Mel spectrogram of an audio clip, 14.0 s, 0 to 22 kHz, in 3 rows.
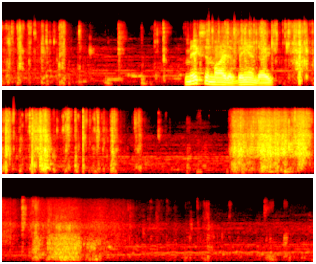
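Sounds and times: foil wrapper crinkling and tearing: 0.0 - 1.2, 2.3 - 6.8, 8.1 - 9.5.

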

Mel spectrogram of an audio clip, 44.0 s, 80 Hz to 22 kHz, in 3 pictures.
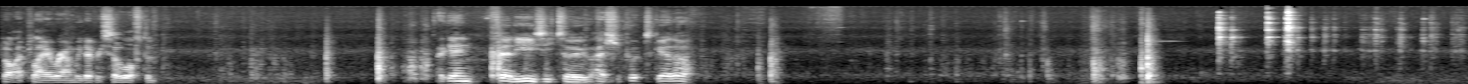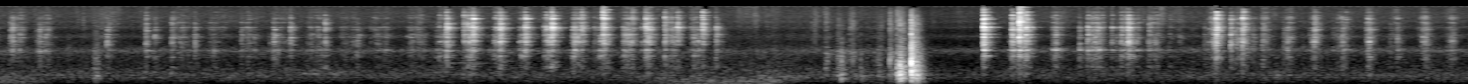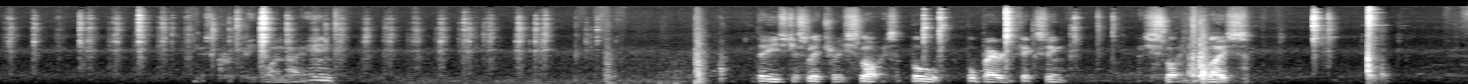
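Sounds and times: metal parts clicking and clinking: 11.6 - 22.0, 24.5 - 35.6, 38.5 - 41.8, 42.5 - 43.4.

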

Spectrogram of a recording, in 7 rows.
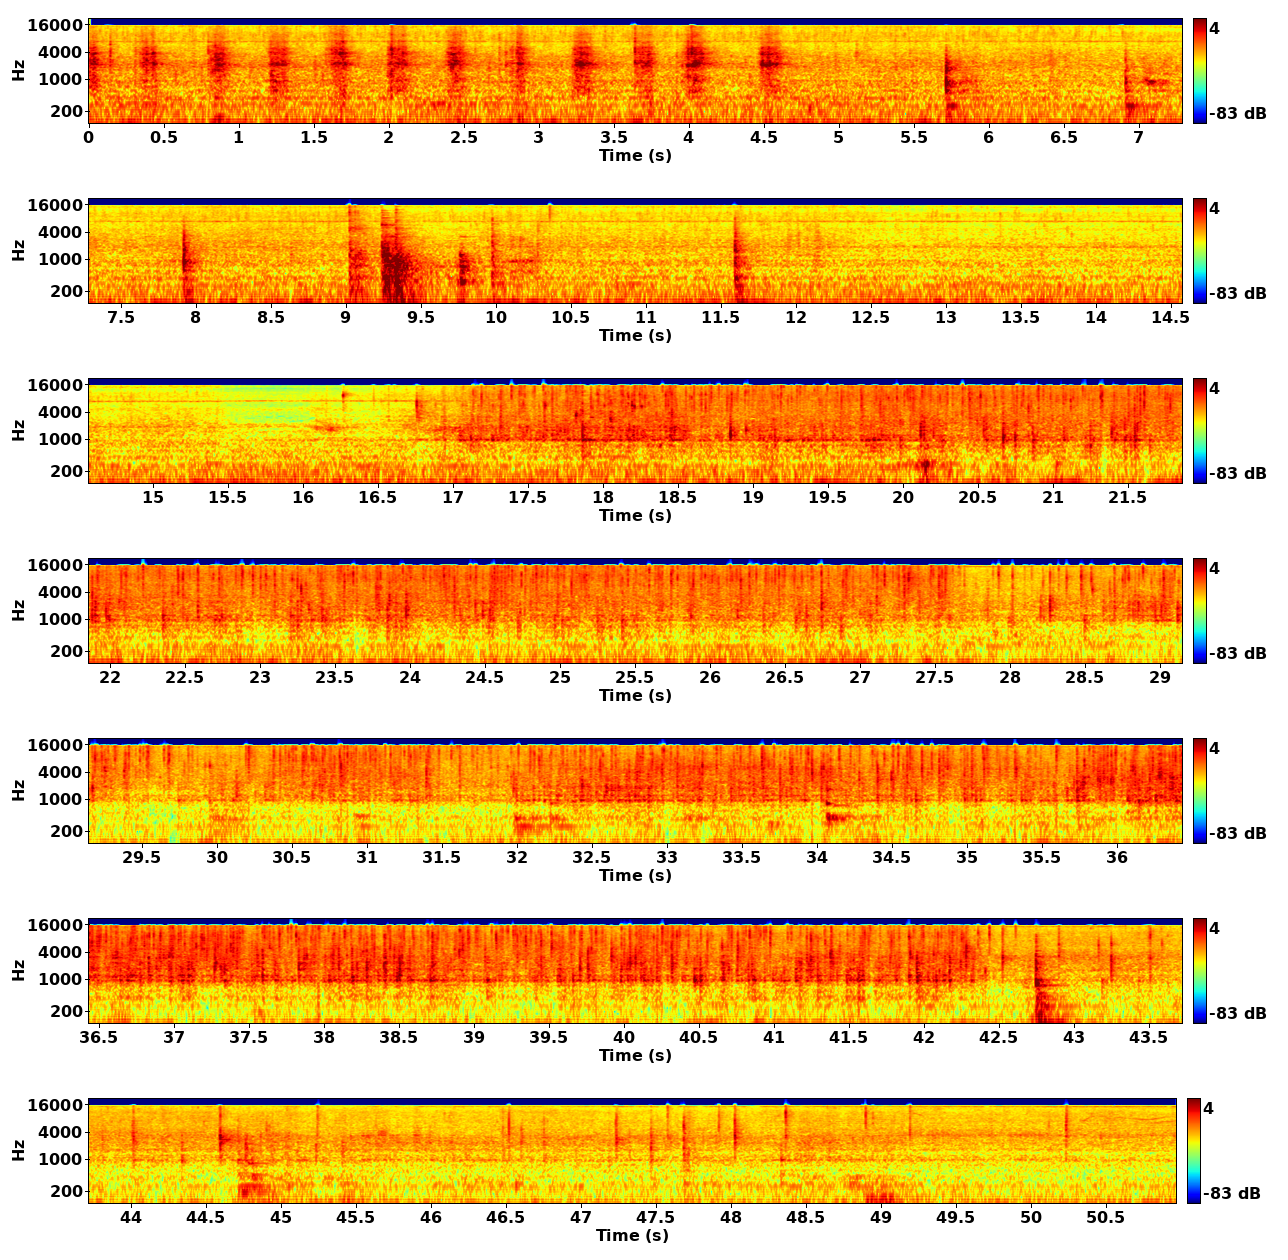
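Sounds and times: food frying in hot oil: 0.0 - 50.9.

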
